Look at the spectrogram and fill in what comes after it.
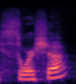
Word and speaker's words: Saoirse: And Josephine March, one of the sisters, played by Saoirse Ronan. I've seen her on enough interviews to know that's how she pronounces it. S-A-O-I-R-S-E, and she's from Ireland, I believe.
